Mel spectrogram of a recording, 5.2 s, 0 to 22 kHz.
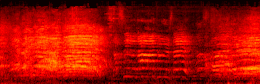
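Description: Esports crowd at an LCK Spring 2018 League of Legends match chanting a cheer for ROX Tigers, loud group shouts that break into a rhythmic sung chant, then swell again, with a voice speaking.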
